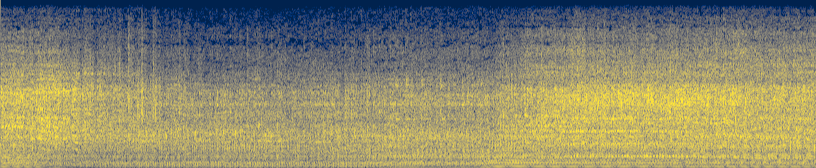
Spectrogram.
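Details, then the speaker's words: Ryobi small two-stroke with an attachment just fitted: buzzes at a steady idle, then picks up to a higher, even note and holds it cleanly; healthy running. "Crank it up. Let's fire this bad boy up. Had no trouble cranking it. It's good."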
